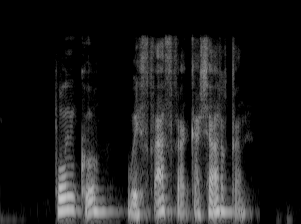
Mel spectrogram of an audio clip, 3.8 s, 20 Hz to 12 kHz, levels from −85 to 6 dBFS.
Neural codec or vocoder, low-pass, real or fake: codec, 16 kHz, 2 kbps, FunCodec, trained on LibriTTS, 25 frames a second; 7.2 kHz; fake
